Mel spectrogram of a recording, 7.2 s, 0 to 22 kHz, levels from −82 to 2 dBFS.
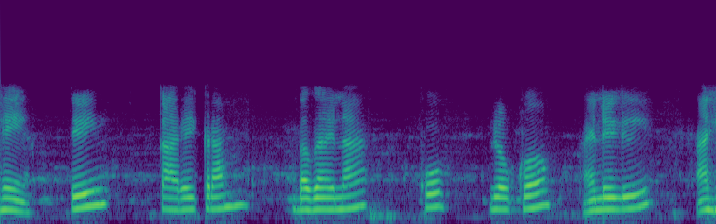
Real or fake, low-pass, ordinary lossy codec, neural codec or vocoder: fake; 5.4 kHz; Opus, 64 kbps; codec, 16 kHz, 1 kbps, X-Codec, HuBERT features, trained on general audio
